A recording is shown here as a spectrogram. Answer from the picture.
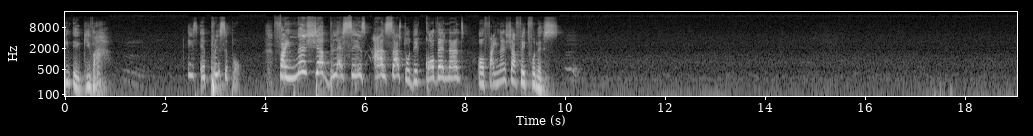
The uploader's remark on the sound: at the 5 Sundays Turnaround Power of Prayer Service held at Royal Grace Chapel on 14th January 2024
